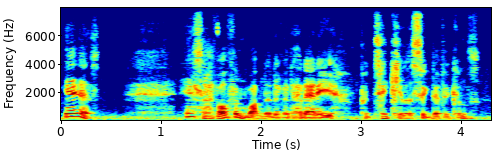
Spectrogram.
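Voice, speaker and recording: An actor playing an apologetic, courteous but persistent gentleman visitor in a vintage radio drama, polite, hesitant and expressive. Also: fairly low pitch, fairly quick, a little hiss or hum. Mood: courteous, puzzled.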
